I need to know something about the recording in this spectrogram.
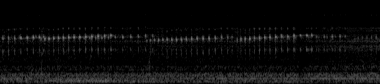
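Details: Boreal chorus frog, one of the first Iowa frogs to breed and sung through an expanded throat pouch: rapid pulsed, rising trills, like a fingernail run along a comb, repeating in quick succession with a chorus of similar callers behind.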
